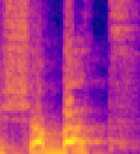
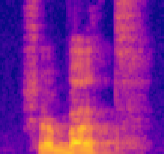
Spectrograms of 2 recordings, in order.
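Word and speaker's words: שבת: tomar muito cuidado hein falar da forma crédito né shabat é shabat shabbat então é uma questão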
